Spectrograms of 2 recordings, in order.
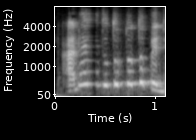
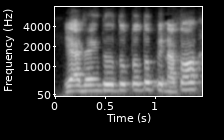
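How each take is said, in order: First: Tutup-tutupin jumps far higher, then falls; suspicious high tone. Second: Said in the usual way. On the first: Shown as a demonstration. Suspicious hidden gestures explained. (nada tinggi curiga pada "tutup-tutupin")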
